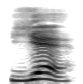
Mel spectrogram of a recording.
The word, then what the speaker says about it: ye: The Spanish name of Y is Ye.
